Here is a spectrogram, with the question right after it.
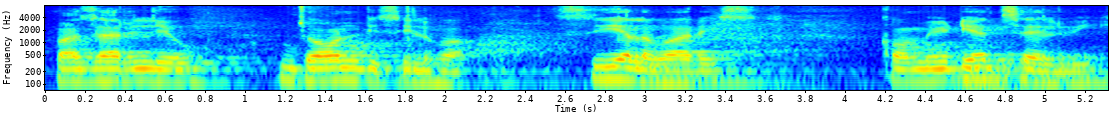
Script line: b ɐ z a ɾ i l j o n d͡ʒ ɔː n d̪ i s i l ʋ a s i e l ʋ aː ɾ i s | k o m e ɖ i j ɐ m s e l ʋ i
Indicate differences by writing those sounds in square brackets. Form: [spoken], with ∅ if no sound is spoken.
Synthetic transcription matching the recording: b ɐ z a ɾ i l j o [∅] d͡ʒ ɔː n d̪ i s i l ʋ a s i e l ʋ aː ɾ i s | k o m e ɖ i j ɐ [n] s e l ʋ i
